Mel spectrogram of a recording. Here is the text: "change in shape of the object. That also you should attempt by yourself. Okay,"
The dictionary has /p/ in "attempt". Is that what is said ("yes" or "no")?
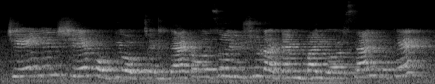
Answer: no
